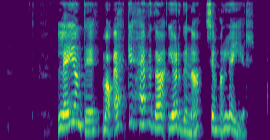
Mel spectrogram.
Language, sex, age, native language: Icelandic, female, 50-59, Icelandic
